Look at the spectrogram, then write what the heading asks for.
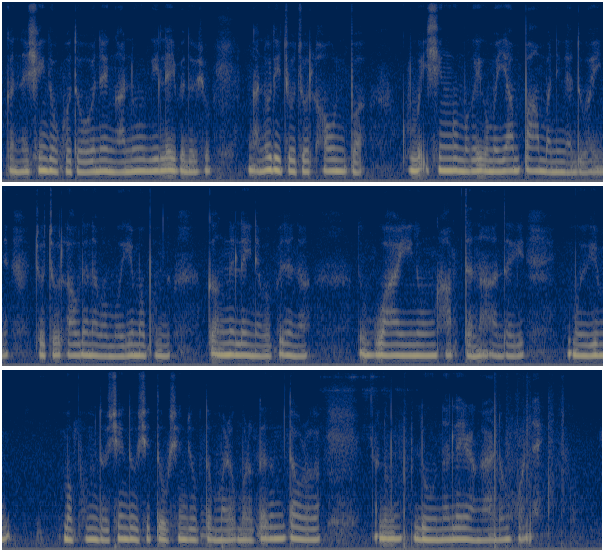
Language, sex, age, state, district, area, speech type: Manipuri, female, 18-30, Manipur, Kakching, rural, spontaneous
